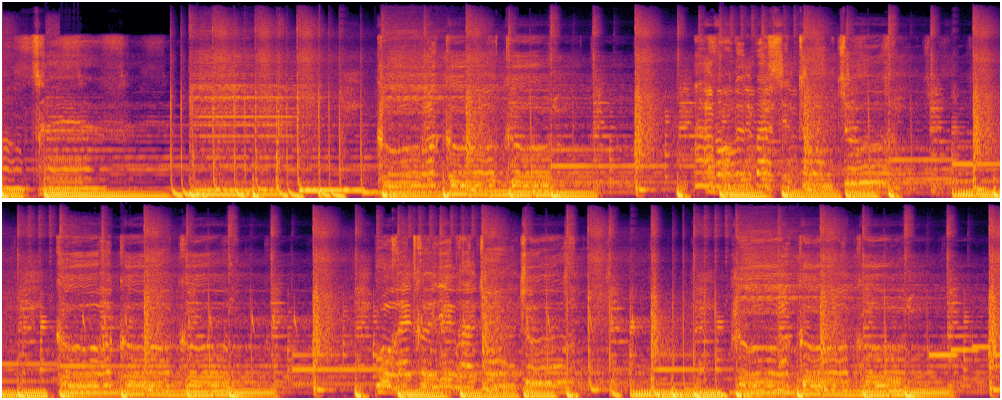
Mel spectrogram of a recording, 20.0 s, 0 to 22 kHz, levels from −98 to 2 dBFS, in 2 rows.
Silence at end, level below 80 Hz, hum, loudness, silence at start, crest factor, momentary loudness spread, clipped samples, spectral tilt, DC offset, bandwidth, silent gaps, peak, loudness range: 0 s; -16 dBFS; none; -13 LUFS; 0 s; 10 dB; 6 LU; under 0.1%; -5 dB/octave; under 0.1%; 19.5 kHz; none; 0 dBFS; 1 LU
